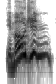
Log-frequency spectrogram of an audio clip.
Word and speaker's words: Imogen: Because I was like, yeah, accent on the M, and she was like, wait, so it's Imogen? Like, and I, you know, you literally asked the wrong person, but then she was like, Imogen.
